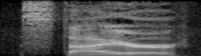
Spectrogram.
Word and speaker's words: Steyr: It's a 1939 Steyr 220 Cabriolet. Now, is that correct? I mean, I know that's a German company. How would you pronounce that? Yeah, that's correct. Steyr.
